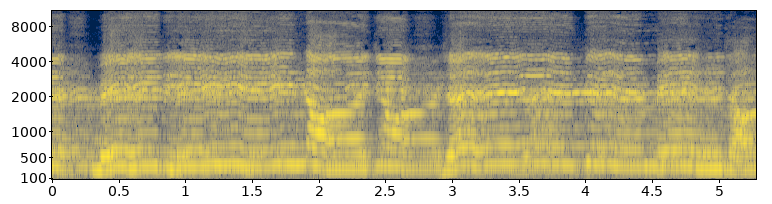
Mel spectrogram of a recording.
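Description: A young man singing a naat solo into a microphone: a high, ornamented vocal line with long held notes that waver and glide in pitch.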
